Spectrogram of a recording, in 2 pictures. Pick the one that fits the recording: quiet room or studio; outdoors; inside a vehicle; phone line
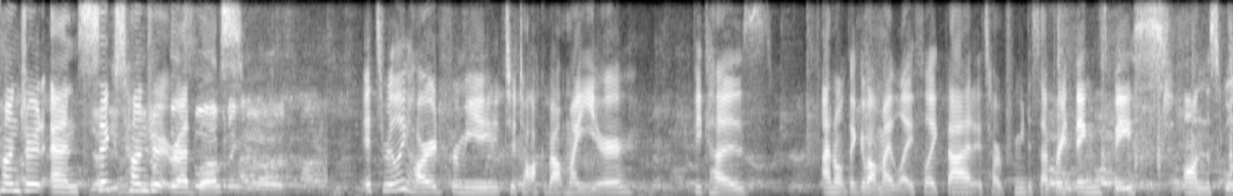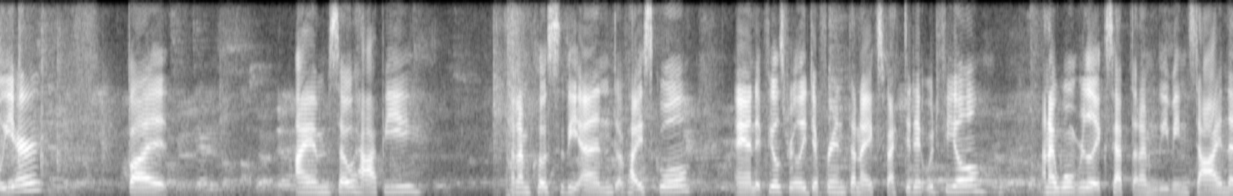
outdoors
